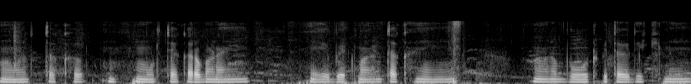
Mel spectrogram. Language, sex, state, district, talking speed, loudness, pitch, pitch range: Garhwali, male, Uttarakhand, Uttarkashi, 110 wpm, -21 LUFS, 120 Hz, 115-125 Hz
